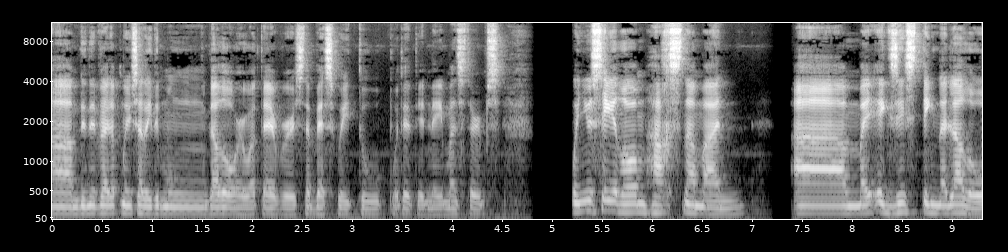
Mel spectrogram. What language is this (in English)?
Filipino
